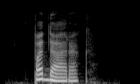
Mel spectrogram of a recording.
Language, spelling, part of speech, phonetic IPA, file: Russian, подарок, noun, [pɐˈdarək], Ru-подарок.ogg
- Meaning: present, gift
